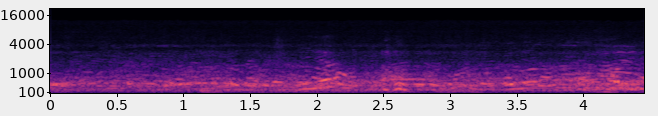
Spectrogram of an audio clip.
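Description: Background chatter of several people talking at once, indistinct overlapping voices.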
